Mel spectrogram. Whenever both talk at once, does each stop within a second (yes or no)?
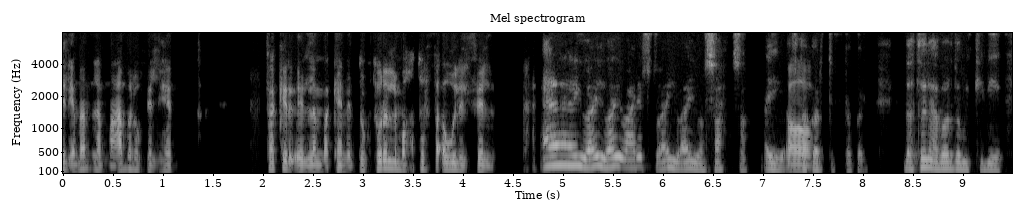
yes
